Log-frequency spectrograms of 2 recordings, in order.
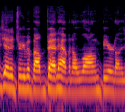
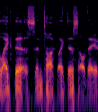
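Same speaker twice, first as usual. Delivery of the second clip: very deep, very low, very quiet voice; 13 semitones lower, 12 dB quieter than usual. Showing how low the voice can go now: speaking really low. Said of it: "I can go down really low now".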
